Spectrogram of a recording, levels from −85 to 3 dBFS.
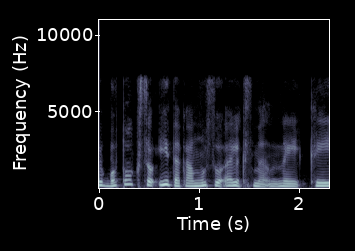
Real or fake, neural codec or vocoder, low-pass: fake; codec, 16 kHz, 2 kbps, FreqCodec, larger model; 7.2 kHz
